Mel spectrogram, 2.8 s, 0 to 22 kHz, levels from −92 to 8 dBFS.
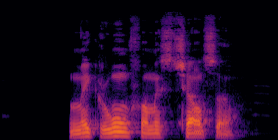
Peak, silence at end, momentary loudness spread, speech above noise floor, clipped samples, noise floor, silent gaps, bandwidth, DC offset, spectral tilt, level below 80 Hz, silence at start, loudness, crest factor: -14 dBFS; 0.45 s; 10 LU; over 60 dB; under 0.1%; under -90 dBFS; none; 14.5 kHz; under 0.1%; -5.5 dB/octave; -72 dBFS; 0.7 s; -31 LUFS; 18 dB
